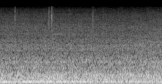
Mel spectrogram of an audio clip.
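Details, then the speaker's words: Whynter ARC-14SH 14,000 BTU portable air conditioner in a bedroom, cooling mode with the compressor on and a lower fan speed: a smooth, even whoosh and low hum with no rattles or knocks. Normal running. "this is loud right now in the cooling mode this unit is running on full fan speed"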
